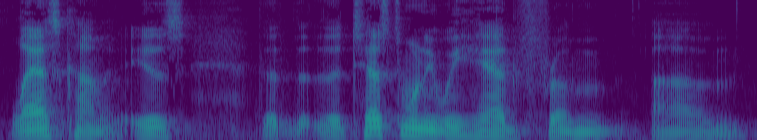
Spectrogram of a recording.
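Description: A hoarse middle-aged man, a state senator who once chaired the finance committee, speaking deliberately in a legislative floor debate. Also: fairly low pitch, a bit bright. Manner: deliberate, supplementing a colleague's point.

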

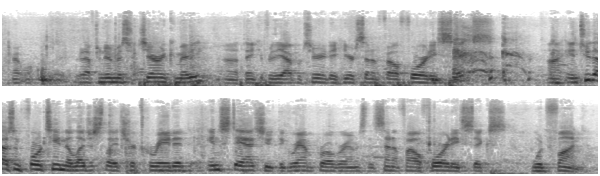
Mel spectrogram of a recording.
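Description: A man with a fairly high voice lays out a bill for a committee in a formal way, with frequent pauses on "uh". Clear hiss and noise sit under his voice from the hearing-room mic. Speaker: state senator presenting a bill.

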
